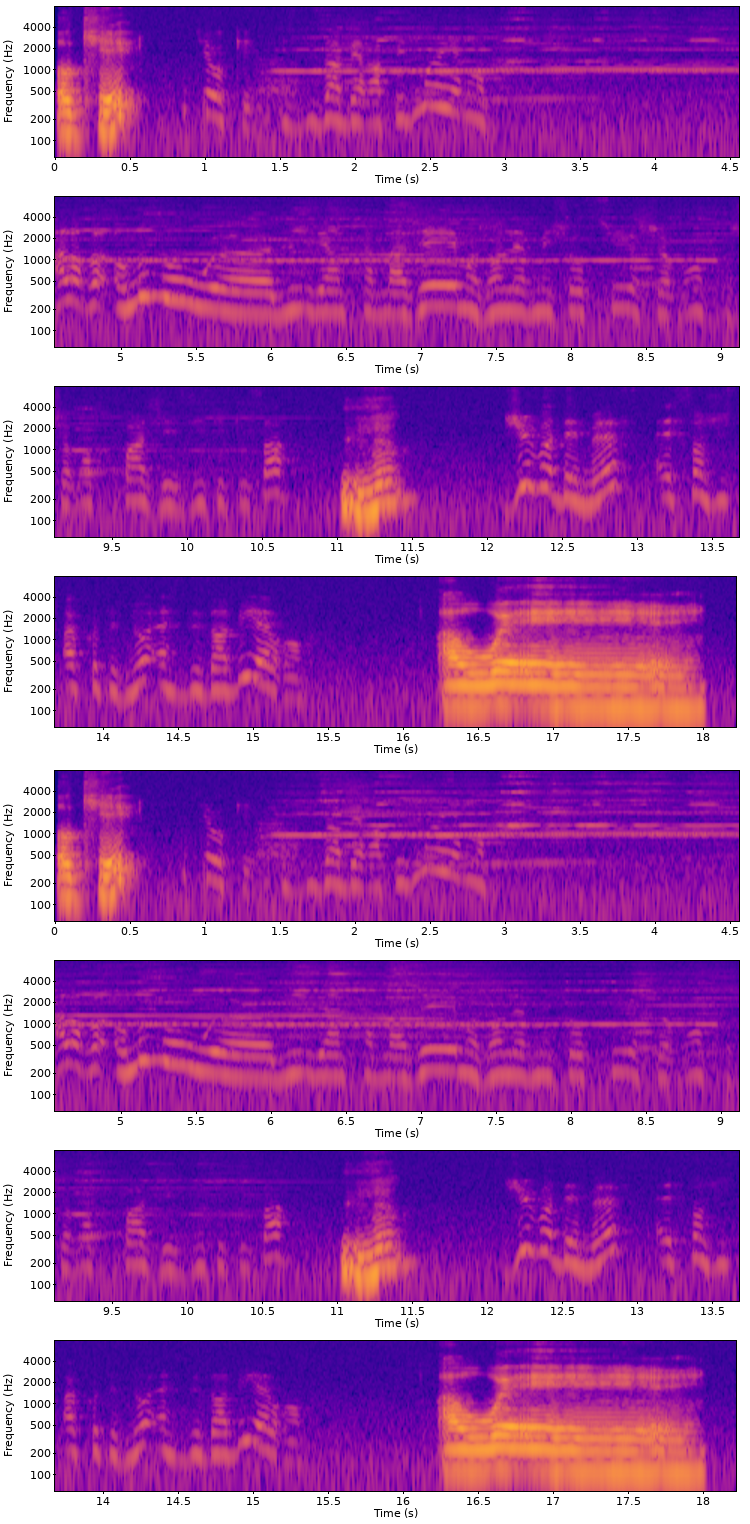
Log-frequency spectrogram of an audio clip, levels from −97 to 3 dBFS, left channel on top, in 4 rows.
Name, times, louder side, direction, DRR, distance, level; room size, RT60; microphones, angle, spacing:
voice 1, 0.0-0.5 11.0-11.4 16.2-18.0, left 1 dB, 10° left, 0.3 m, -25 dB
voice 2, 0.9-3.0 4.6-10.7 12.1-15.4, left 2 dB, 60° left, 1.4 m, -48 dB
sound 1, 1.2-10.6, right 3 dB, 30° right, 2.2 m, -52 dB
head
